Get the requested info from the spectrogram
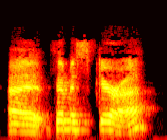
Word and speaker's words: Themyscira: And we get to the Themyscira.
